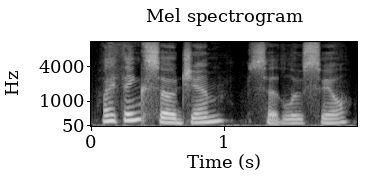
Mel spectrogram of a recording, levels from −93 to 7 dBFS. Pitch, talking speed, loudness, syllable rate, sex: 190 Hz, 180 wpm, -17 LUFS, 4.6 syllables/s, female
